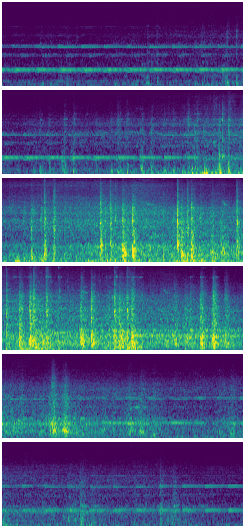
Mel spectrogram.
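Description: A Sangi Railway Hokusei Line narrow-gauge train crossing a steel girder bridge. Its wheels clatter over the rail joints, building from about a third of the way in, loudest in the middle, then fading away. A level-crossing warning bell rings steadily throughout.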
